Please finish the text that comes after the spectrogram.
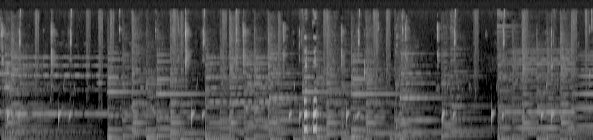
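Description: Crops being watered in the farming game Moonstone Island: a run of soft, repeated watery drip and splash effects over quiet tonal game music, with a voice briefly exclaiming partway through.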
